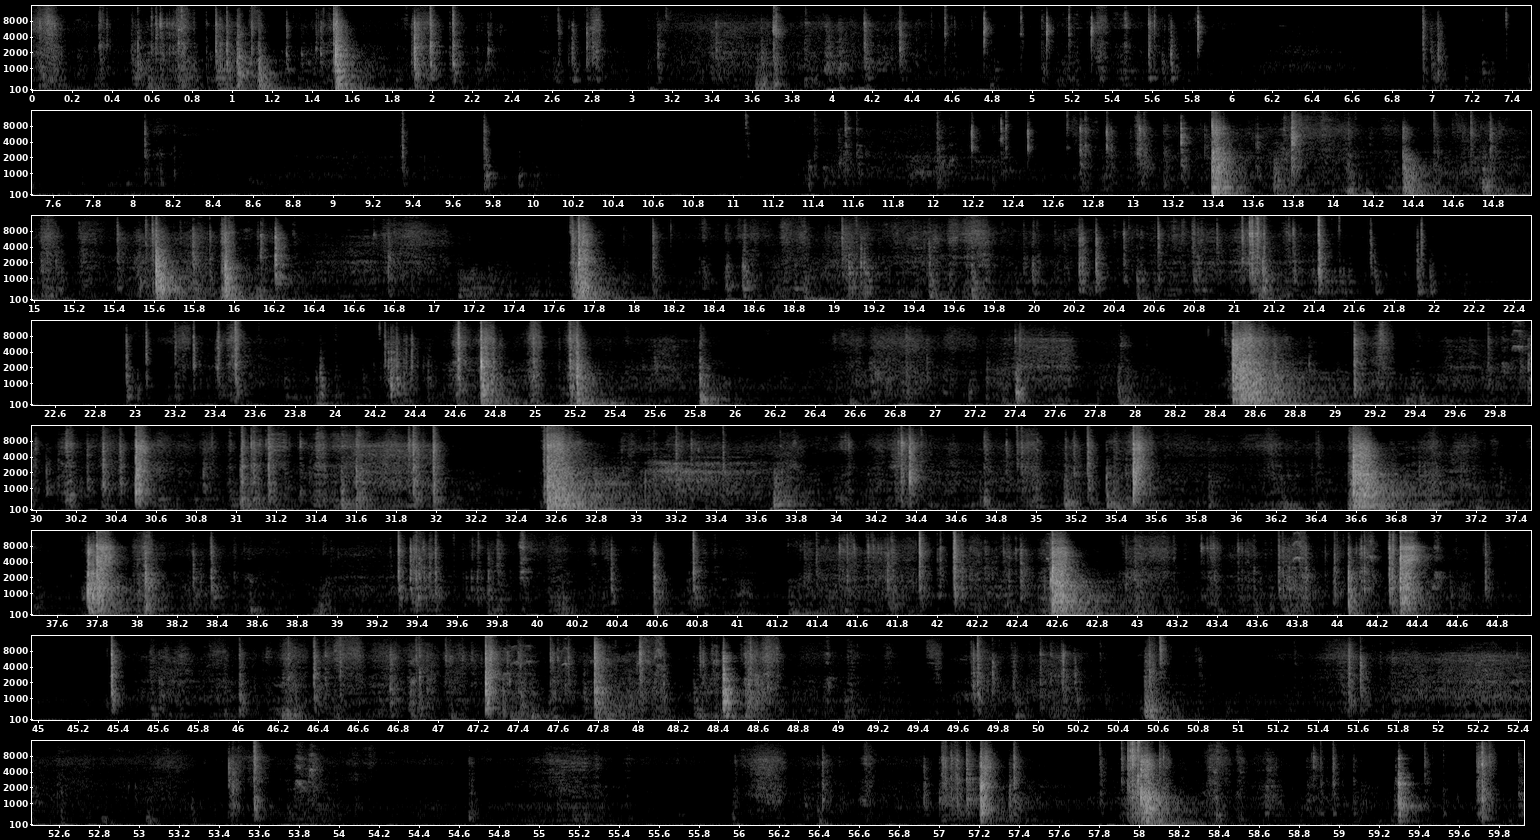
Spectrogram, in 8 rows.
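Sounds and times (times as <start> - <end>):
metal panels knocking and clanking: 0.0 - 5.9, 11.2 - 22.2, 23.0 - 51.7.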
